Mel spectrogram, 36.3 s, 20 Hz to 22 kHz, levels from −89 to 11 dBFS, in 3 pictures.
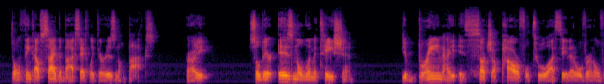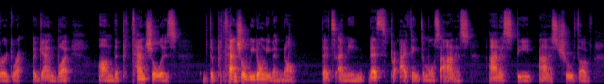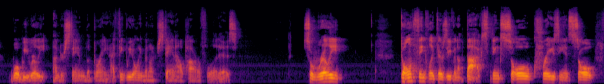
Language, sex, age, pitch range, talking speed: English, male, 30-49, 80-105 Hz, 140 wpm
